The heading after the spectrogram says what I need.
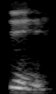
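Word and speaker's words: и: What's funny is in Russian and would be the character looks like a backwards N and it's pronounced E but it looks like a backwards N anyways.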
